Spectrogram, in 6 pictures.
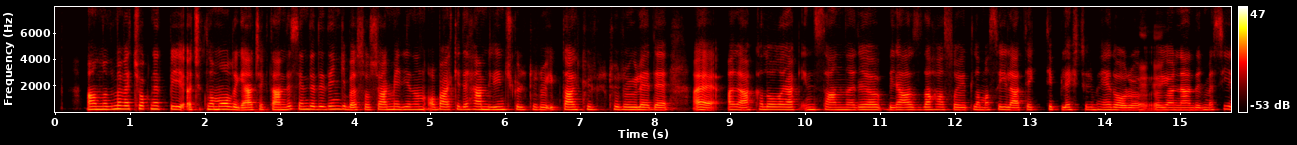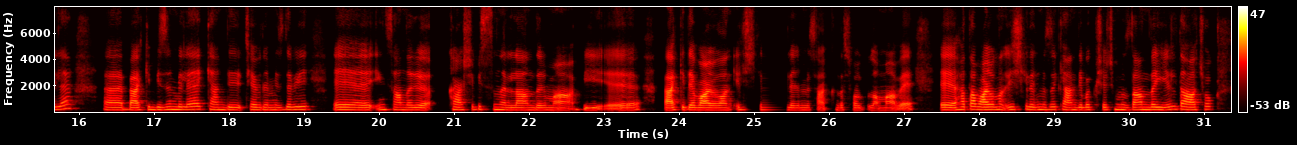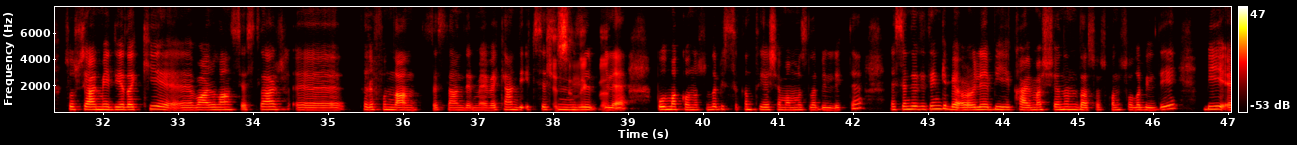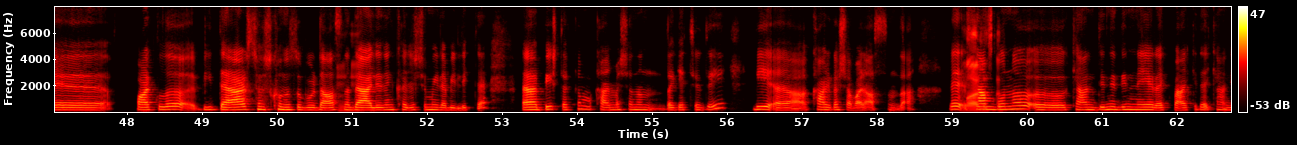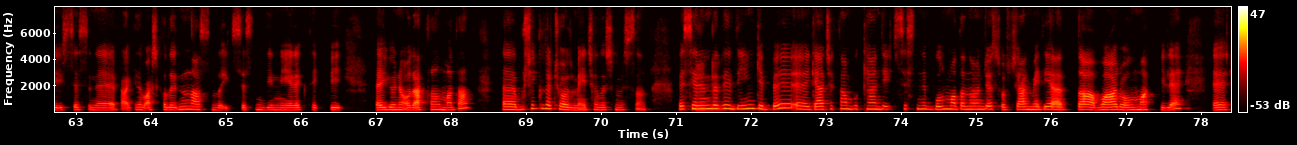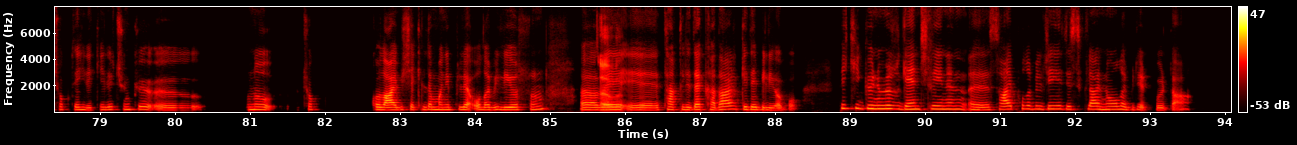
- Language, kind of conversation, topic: Turkish, podcast, Sosyal medyada gerçek benliğini nasıl gösteriyorsun?
- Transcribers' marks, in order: other background noise; laughing while speaking: "söz konusu"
